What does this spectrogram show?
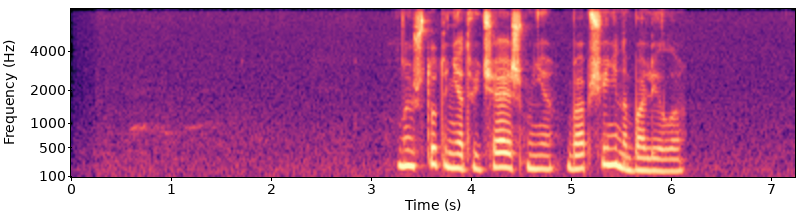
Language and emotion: Russian, neutral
